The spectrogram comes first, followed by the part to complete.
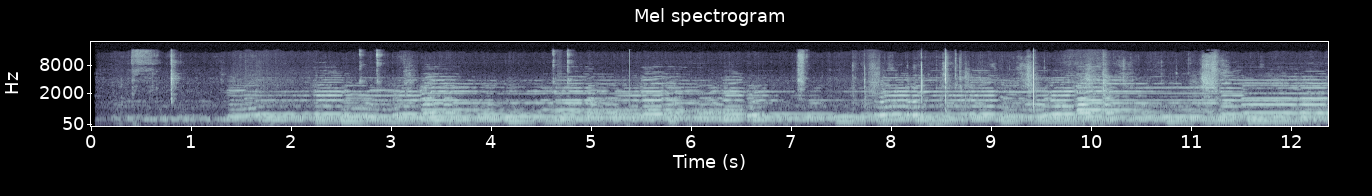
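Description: Instrumental music, with sustained melodic notes over a steady accompaniment. It fades in over the first second and a half.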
